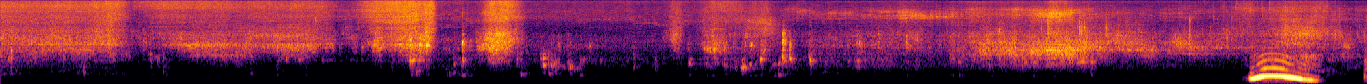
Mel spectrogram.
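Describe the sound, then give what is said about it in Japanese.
A steady hiss of shower water spraying and splashing over hair as shampoo is rinsed out, swelling in a few louder gushes, with a brief squeaky tone near the end and no talking. “ではでは、シャワーで流していきます。”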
